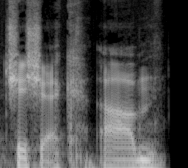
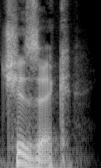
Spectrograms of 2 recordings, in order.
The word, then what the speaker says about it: Ciszek: That's a good Polish way of pronouncing it, Ciszek. In America, oftentimes it's pronounced Ciszek. Either way is acceptable, but you are a true client of his, if you pronounce it the proper way, which you have.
